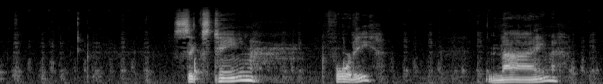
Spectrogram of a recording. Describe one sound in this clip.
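A coin scratches across a paper card.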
